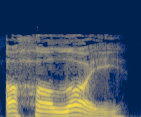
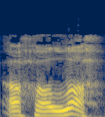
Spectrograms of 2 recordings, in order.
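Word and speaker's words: Aholoi (אהלה): The Kri, the pronunciation, is Aholoi, his tent, even though there is a He at the end of the word. It is pronounced with a Cholam. But according to the Ksiv, the spelling would be Aholoh.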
